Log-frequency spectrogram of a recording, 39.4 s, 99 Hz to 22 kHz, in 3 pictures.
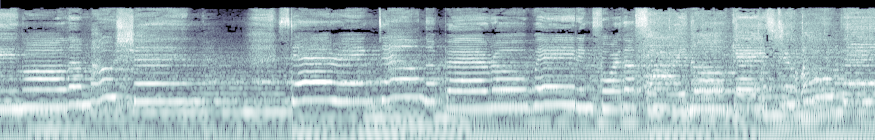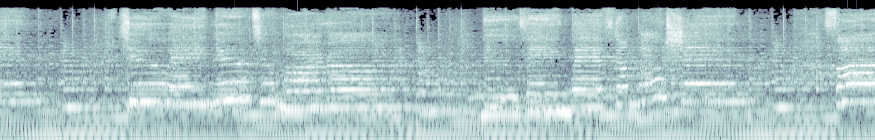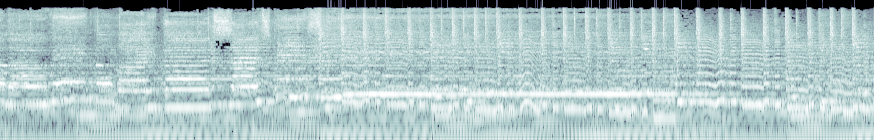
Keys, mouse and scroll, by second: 1.6-2.5 drag, 3.4-4.0 ctrl+alt+scroll down 1, 5.1 ctrl+alt+scroll up 1, 5.6-5.9 ctrl+alt+scroll down 1, 6.3-6.6 ctrl+alt+scroll up 1, 7.0 space, 7.3 click, 7.6-7.9 space, 8.7 click, 9.9 ctrl+alt+scroll down 1, 10.6-11.9 drag, 19.9-25.7 drag, 26.4-27.1 typing, 29.5 click, 33.9-34.5 drag, 38.2 ctrl+alt+scroll up 1.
